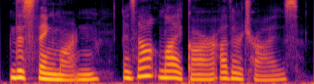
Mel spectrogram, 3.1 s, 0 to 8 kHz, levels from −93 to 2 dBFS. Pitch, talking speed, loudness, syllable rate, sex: 205 Hz, 170 wpm, -18 LUFS, 4.3 syllables/s, female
